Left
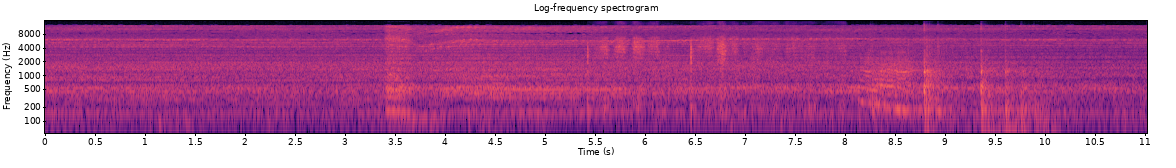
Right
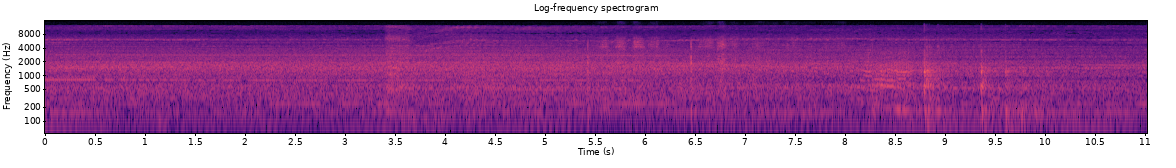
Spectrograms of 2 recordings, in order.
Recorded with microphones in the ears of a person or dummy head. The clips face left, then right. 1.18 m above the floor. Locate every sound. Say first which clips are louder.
0.0 s a drone: left 5 dB; 75° left (ahead or behind); by 11.0 s 70° left (ahead or behind)
5.4 s writing: left 7 dB; 45° left (ahead or behind)
8.1 s a squeak: left 7 dB; 60° left (ahead or behind)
